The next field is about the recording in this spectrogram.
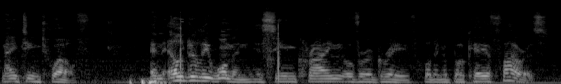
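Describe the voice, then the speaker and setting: Man narrating a horror script, mid-pitched. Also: normal speed, low-quality recording. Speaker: narrator reading stage directions.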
